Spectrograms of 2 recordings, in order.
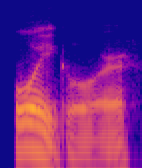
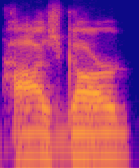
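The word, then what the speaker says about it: Højgaard: brainer, Sepp Straka, and Nikolai Hoygor, which I learned today because I was wondering how to pronounce his name, and I'm a Hodgegard. Yeah, I'm a hillbilly. I've been calling him Hodgegard this whole fucking Yeah, time. me too. Yeah, well, it's Hoygor.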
